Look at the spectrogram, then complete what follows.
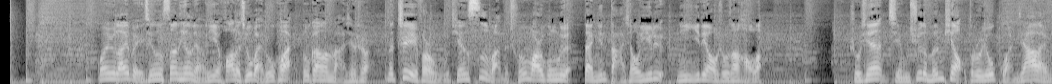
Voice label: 北京话男; 素人自然

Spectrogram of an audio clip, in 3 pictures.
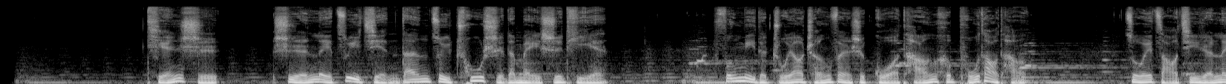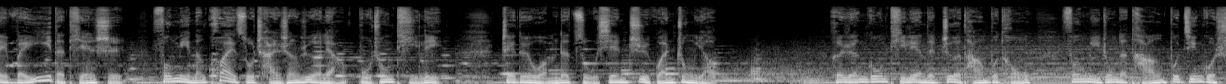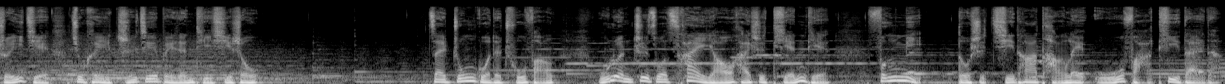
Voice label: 男 纪录片 沉浸美食; 磁性稳重 舌尖感; 舌尖上的中国

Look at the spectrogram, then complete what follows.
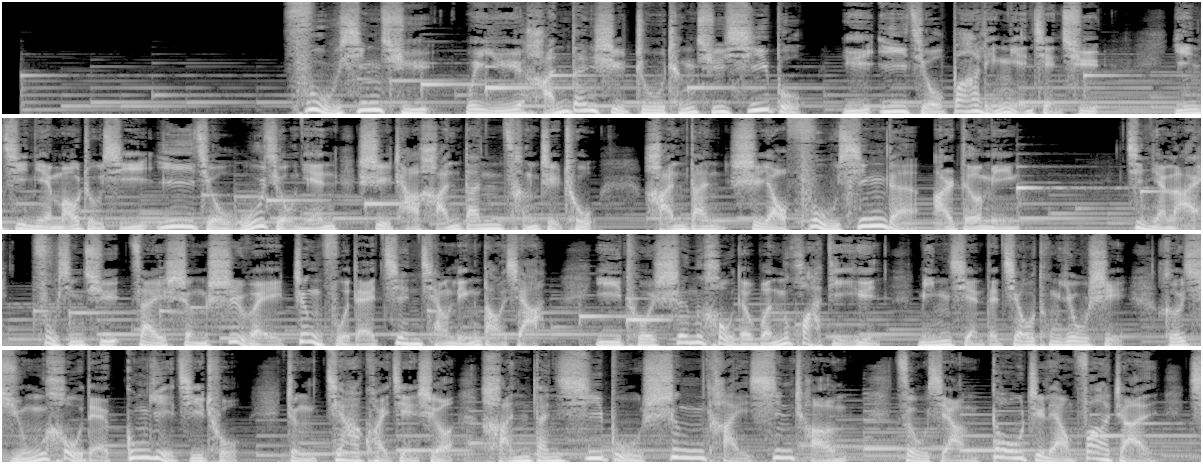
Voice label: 男 城市宣传 大气抒情; 浑厚大气

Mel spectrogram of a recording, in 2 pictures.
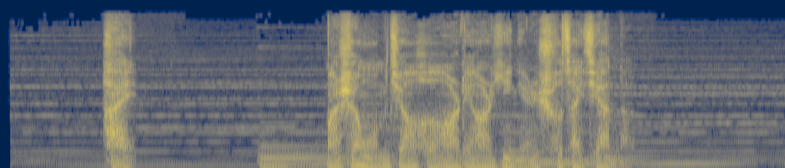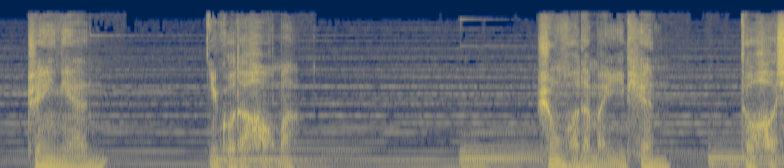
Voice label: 男 走心旁白 温馨低沉; 跨年; 男59-刚柔并济; 温和抒情

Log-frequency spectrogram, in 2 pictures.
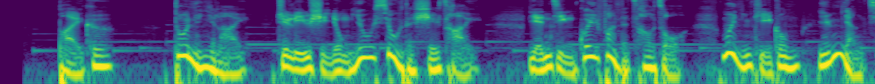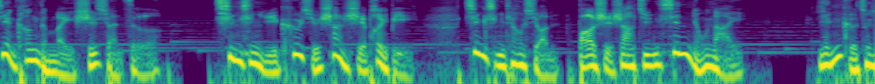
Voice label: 男 舌尖风格, 大气浑厚

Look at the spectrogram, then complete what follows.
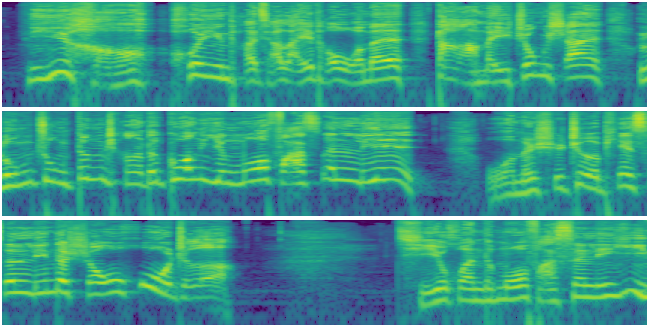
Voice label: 男 角色 老人; 魔法森林; 年轻活力; 素人自然

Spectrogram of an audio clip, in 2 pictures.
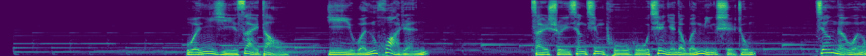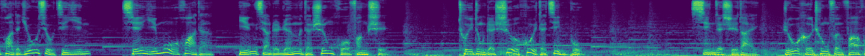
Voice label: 男 党建 庄重肃穆; 浑厚有力 大气浑厚; 卓越文旅

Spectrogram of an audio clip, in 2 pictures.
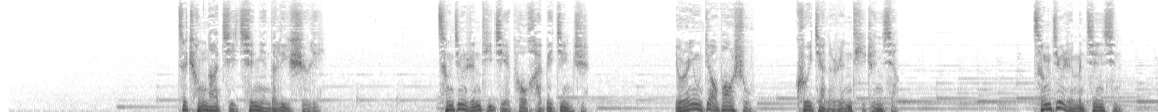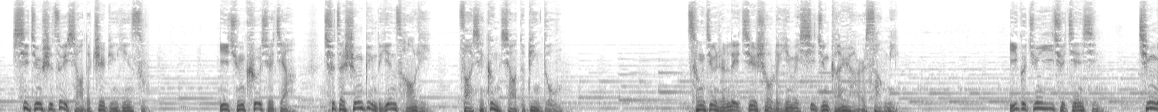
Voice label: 男, 纪录片, 第三人称讲述; 高端磁性 纪实记录; 超脑

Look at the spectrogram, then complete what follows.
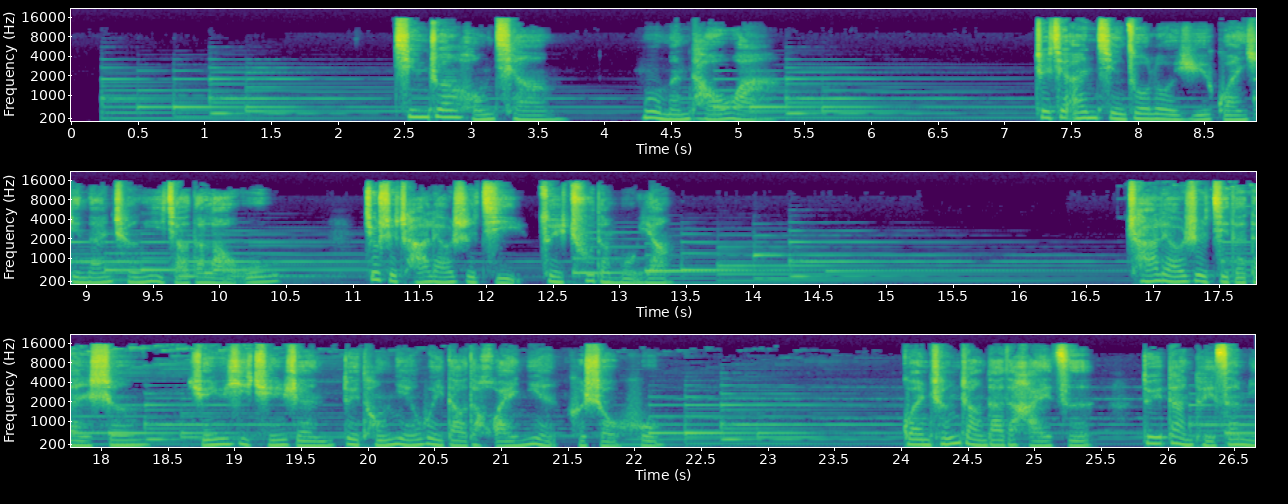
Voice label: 女 自述旁白 讲述感; 《茶聊》

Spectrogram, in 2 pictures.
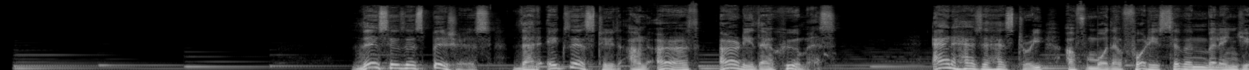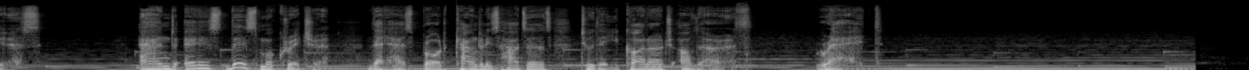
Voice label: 男 英文 BBC风格; 中英双语; 大气浑厚

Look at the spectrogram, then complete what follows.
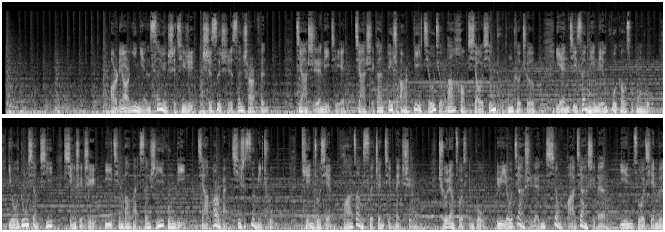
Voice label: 男 事故回顾 道路交通事故 紧张严肃; 浑厚磁性

